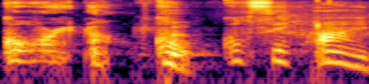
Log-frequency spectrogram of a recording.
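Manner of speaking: muttering through clenched teeth. Retelling urging a friend to go say hi: speaking through clenched teeth. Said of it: "speaking to her through my teeth".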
